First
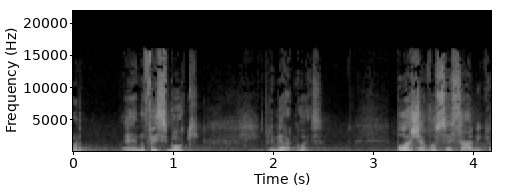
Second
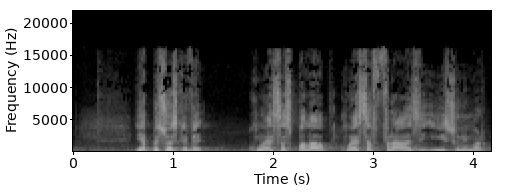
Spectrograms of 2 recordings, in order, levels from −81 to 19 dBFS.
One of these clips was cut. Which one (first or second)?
first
